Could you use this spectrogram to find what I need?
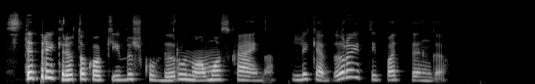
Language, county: Lithuanian, Kaunas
